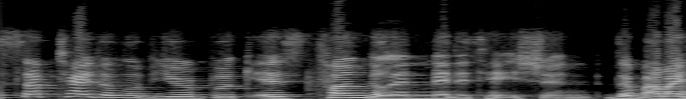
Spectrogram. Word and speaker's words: Tonglen: Now, the subtitle of your book is Tonglen Meditation.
